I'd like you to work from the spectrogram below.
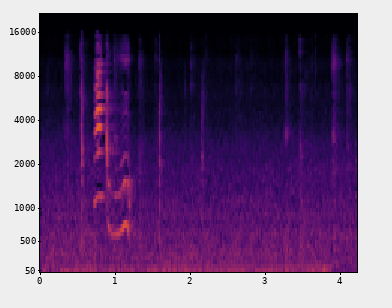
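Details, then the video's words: Alexandrine parakeet talking: a single brief, squeaky, bending phrase, then soft clicks and faint ticks against a steady low background hum. "চন্দনা টিয়া পাখির কথা শোনো"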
